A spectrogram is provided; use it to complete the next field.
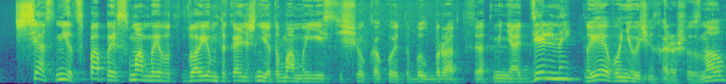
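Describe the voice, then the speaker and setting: Against noticeable background noise, a man speaks at a fairly quick pace with hardly any pauses, his fairly high pitch swinging very widely. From St Petersburg (Leningrad), Russia. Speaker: artist and musician. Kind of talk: radio interview. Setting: radio studio.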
